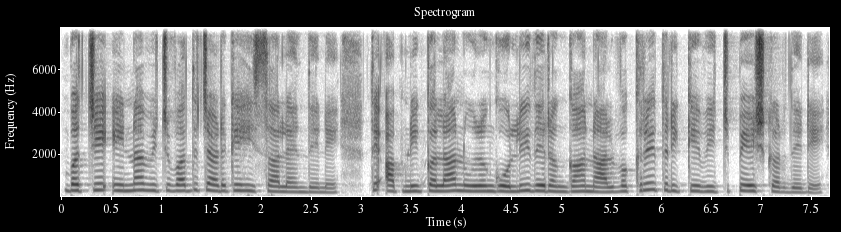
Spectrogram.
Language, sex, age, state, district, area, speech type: Punjabi, female, 18-30, Punjab, Patiala, rural, spontaneous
